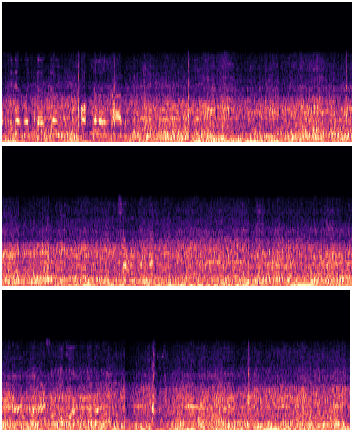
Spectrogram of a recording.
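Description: A car engine rumbles in slow traffic, heard from inside the car.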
